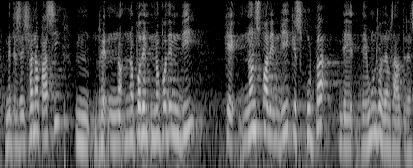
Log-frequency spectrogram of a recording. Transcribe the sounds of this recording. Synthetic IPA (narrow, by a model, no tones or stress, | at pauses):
mẽnt̪ɾezaʃɔnopasi | renonopoðemnopoðemd̪i | kənonspɔðend̪ikeskulˠpɐðeðəunzoðəlˠzalˠt̪ɾes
